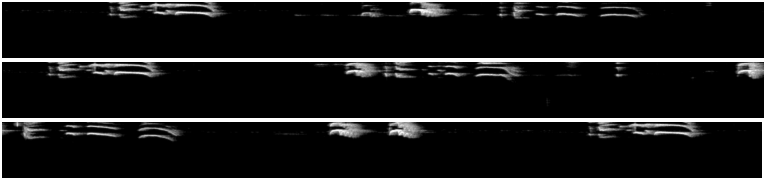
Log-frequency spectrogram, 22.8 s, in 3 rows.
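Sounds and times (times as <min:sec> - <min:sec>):
scaled woodcreeper song: 0:00.0 - 0:22.8.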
